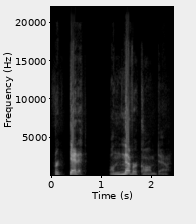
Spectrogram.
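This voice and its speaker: An actor playing a young masked superhero in an audio drama, sarcastic, flustered and easily exasperated. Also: male voice, medium pitch, sing-song, unhurried, vocal fry, fairly bright tone, slightly rough, no room sound, studio quality, heavily acted. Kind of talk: audio drama dub acting.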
